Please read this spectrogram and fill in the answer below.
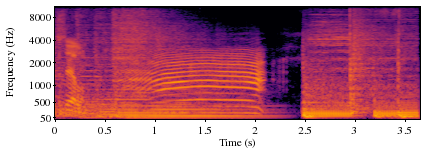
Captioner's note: cow moos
